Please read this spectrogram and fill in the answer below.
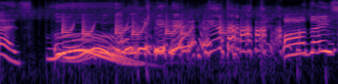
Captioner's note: laughing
